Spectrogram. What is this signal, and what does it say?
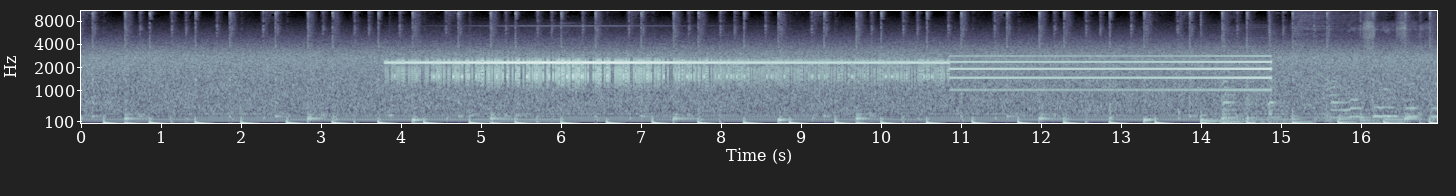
Weather fax (radiofax), 120 lines a minute, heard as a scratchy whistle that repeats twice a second, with radio static and fading.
